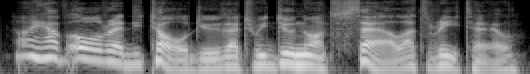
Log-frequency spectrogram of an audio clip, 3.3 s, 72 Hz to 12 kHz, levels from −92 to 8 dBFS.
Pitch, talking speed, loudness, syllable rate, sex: 135 Hz, 215 wpm, -18 LUFS, 4.8 syllables/s, male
